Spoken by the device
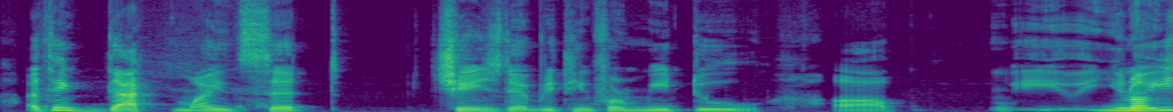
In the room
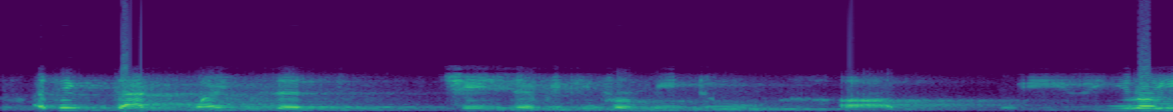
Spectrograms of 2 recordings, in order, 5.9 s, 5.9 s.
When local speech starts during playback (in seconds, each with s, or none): none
